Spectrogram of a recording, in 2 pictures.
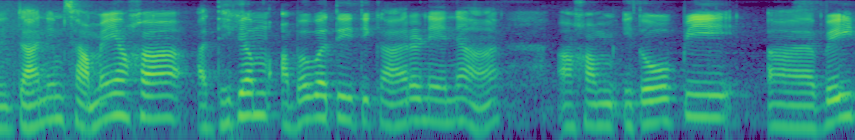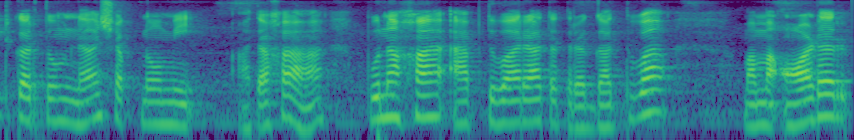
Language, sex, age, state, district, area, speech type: Sanskrit, female, 60+, Tamil Nadu, Chennai, urban, spontaneous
